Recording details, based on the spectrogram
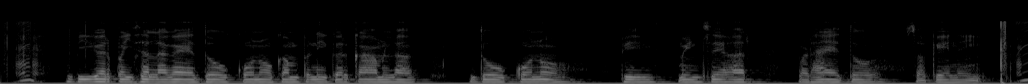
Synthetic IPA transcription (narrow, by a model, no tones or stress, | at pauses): biːɡəɾpəɪsaləɡaːet̪okoːnõkə̃mpənikəɾkaːmləɡ | d̪okoːnõ | bʱi | məɪnseɦəɾ | bəɽ̤aːet̪o | səkenɐɦĩ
